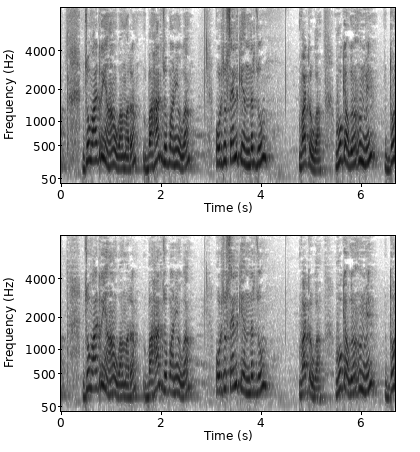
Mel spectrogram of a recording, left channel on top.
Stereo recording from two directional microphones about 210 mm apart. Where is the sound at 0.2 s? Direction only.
30° left (ahead or behind).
